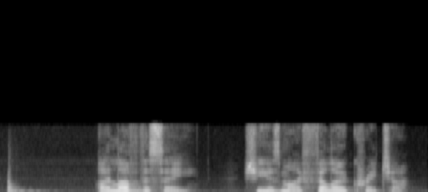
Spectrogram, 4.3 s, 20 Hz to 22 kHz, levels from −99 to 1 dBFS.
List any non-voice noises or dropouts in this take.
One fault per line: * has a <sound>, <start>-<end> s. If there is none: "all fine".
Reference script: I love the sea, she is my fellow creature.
* has a thud, 0.1-0.7 s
